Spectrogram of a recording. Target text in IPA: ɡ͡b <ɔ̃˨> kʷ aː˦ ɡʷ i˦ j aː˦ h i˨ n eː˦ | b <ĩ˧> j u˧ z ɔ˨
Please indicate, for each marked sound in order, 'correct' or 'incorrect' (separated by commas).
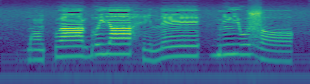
correct, correct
